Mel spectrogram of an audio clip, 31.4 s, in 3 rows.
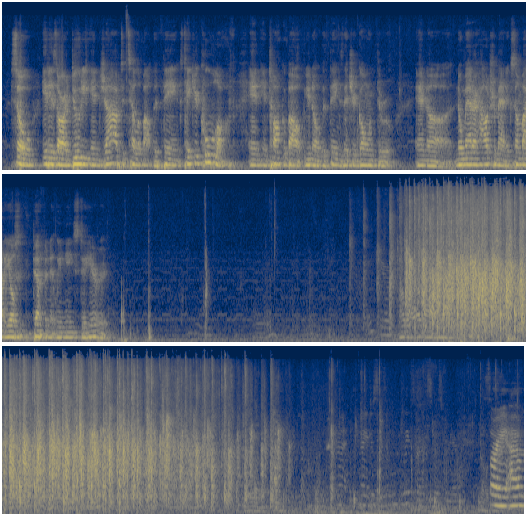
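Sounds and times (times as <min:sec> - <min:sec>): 
speech: 0:00.2 - 0:13.0
audience applause: 0:18.0 - 0:27.0.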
